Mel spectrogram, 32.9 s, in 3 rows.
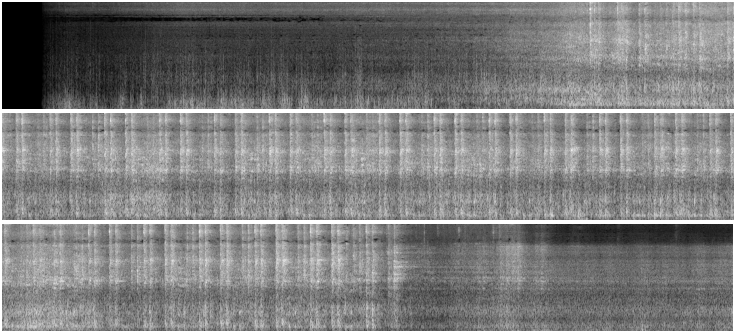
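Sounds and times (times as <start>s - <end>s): train wheels clickety-clack: 7.0s - 30.7s.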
